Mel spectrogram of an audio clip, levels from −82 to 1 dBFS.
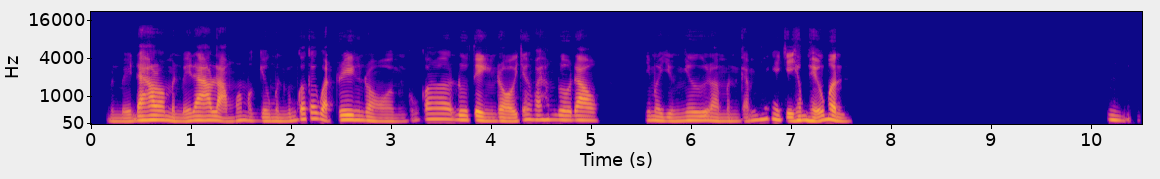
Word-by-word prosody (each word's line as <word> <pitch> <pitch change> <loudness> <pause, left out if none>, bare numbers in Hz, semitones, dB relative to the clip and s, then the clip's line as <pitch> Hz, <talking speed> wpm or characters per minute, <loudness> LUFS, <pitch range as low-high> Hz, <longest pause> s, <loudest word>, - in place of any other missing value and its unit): mình 115 -1 -8
bị 115 +1 -3
đau 160 +3 +5
mình 130 -6 -2
bị 120 +3 -1
đau 150 0 +4
lòng 120 -5 0
á, 145 - -3
mặc 135 - -7
dù 125 -1 -3
mình 120 -1 -4
cũng 130 +3 -4
có 185 - +1
kế 210 - -1
hoạch 185 - -1
riêng 165 -1 +4
rồi, 120 -5 -2
mình 115 +1 -13
cũng 155 +7 -18
có 190 0 -1
đưa 165 -2 +1
tiền 140 -5 +2
rồi 120 -2 +2
chứ 150 - -6
hông 175 - -2
phải 165 - -2
hổng 170 0 -3
đưa 160 -1 +1
đâu. 155 -2 +2 0.5
Nhưng 150 0 -5
mà 140 - 0
dường 125 -1 -3
như 145 +1 +1
là 135 -3 -1
mình 120 0 -6
cảm 135 +4 -7
giác 190 - -2
như 180 - +1
chị 130 - +2
hông 150 +3 +2
hiểu 130 +1 +3
mình. 150 -10 +3 2.6
Ừm. 160 -2 -4
145 Hz, 245 wpm, -22 LUFS, 125-160 Hz, 2.6 s, đau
